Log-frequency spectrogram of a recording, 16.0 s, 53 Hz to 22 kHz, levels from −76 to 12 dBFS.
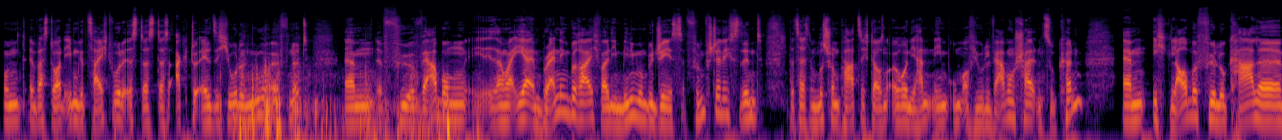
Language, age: German, 30-49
